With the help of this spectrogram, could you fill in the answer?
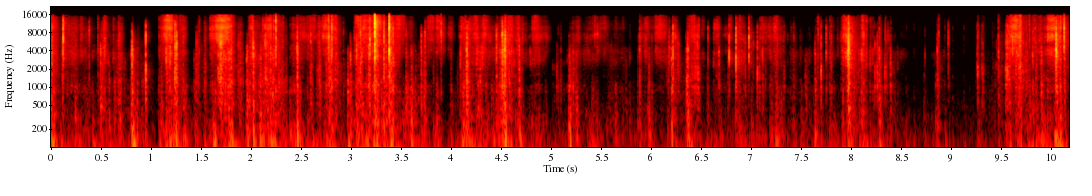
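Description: A filled Santa-print paper gift bag lies on its side while fingertips and nails run along and fold its top edge. Dense, dry crinkling, creasing and rubbing continue throughout, with bursts of bright, crackly noise over a soft low rustle.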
